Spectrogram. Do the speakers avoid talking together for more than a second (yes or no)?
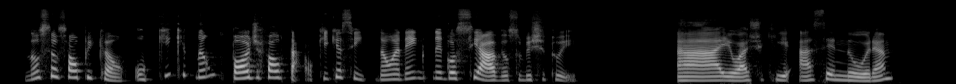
yes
